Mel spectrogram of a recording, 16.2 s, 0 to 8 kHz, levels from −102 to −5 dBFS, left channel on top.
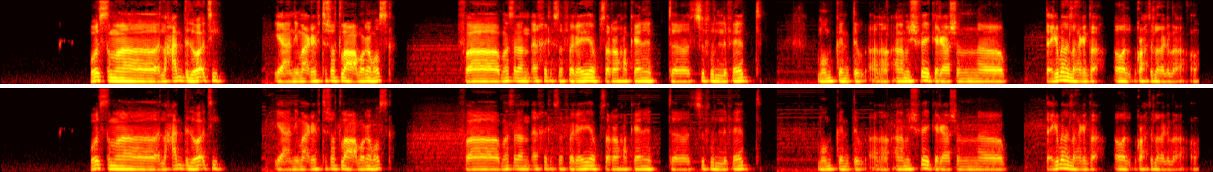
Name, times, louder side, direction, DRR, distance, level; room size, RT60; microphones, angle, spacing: voice 1, 1.2-3.0 3.7-5.2 6.1-10.0 10.9-13.4 14.0-16.0, left 6 dB, 70° left, 0.5 m, -32 dB
sound 1, 3.5-4.0 4.5-5.1 5.4-6.4 6.7-7.0 7.3-7.7 8.2-9.9 10.4-11.0 11.4-12.3 12.7-13.4 13.7-14.0 14.3-14.6, right 4 dB, 45° right, 1.7 m, -65 dB
head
